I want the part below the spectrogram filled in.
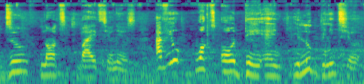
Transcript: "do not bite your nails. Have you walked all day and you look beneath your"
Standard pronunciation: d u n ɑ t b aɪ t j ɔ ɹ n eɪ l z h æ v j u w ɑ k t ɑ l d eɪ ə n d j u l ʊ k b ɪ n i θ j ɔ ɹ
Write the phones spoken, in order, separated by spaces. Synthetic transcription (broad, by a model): d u n ɑ t b aɪ t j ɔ n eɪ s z h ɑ v j u w ɑ k t ɑ l d eɪ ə n j u l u k b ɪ n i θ j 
